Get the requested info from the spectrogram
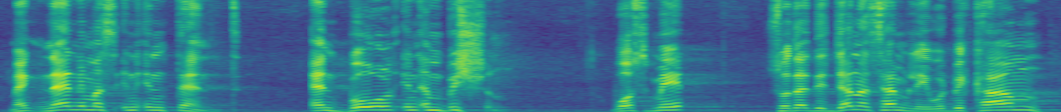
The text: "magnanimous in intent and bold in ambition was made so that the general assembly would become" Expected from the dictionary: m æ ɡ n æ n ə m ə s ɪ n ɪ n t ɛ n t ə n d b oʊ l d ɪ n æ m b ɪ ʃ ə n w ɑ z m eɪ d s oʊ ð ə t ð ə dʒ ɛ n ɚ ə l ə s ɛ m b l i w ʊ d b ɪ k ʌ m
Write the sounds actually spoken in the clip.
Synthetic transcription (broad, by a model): m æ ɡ n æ n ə m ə s ɪ n ɪ n t ɛ n t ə n b oʊ l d ɪ n æ m b ɪ ʃ ə n w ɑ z m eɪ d s oʊ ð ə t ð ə dʒ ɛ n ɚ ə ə s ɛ m b l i w ʊ d b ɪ k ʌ m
